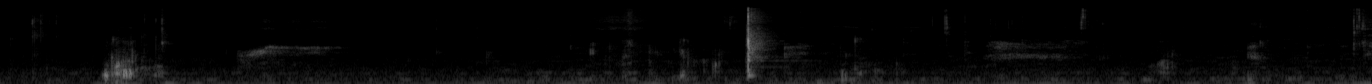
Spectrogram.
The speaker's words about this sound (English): Another sip of water.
